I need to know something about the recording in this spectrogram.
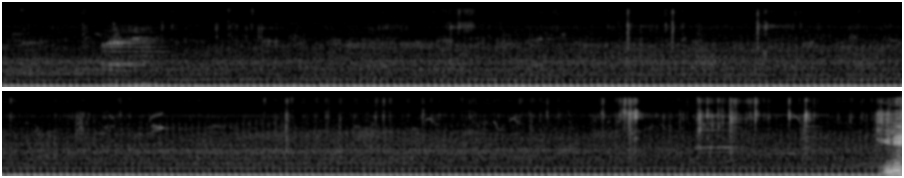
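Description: A small engine running steadily at one constant speed, a low drone.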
